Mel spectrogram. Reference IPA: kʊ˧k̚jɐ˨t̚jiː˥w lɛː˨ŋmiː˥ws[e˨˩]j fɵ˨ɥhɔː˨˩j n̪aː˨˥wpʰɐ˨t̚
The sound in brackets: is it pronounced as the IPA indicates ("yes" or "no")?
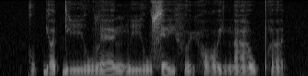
no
